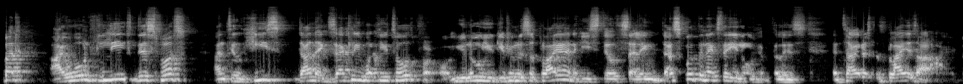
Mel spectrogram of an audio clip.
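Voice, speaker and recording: A man voicing an earnest, fussy herbalist shopkeeper and zealous protester in a tabletop game, speaking in a halting, plaintive way. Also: a little high, lively intonation, pitched above the performer's own voice, close to an everyday voice, rough recording. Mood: indignant.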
